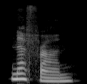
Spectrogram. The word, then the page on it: nephron: American English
